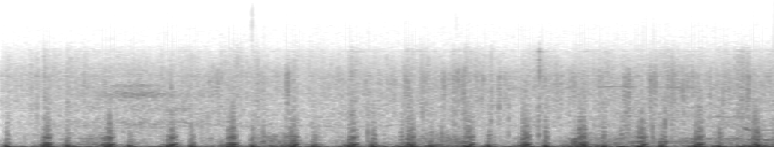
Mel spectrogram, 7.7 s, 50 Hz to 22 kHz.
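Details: Amplified normal heart sounds auscultated from a live performer's body in a sound-art installation: a steady, low thumping heartbeat at about 100 beats a minute, likely processed for the performance.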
